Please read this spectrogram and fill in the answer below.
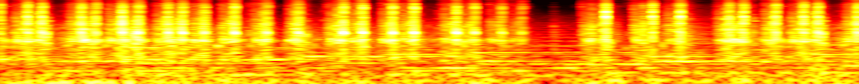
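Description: Typewriter keys clacking in a rapid, uneven run of about seven or eight strokes a second, over quiet background music.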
